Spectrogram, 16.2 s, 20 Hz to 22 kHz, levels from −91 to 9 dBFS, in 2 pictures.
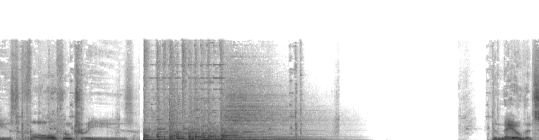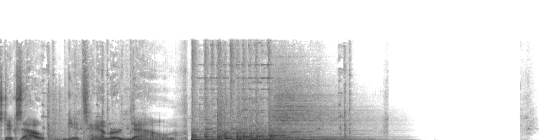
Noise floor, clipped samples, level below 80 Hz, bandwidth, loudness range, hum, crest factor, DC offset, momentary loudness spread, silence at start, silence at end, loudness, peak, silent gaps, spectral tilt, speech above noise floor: -86 dBFS; under 0.1%; -30 dBFS; 16 kHz; 15 LU; none; 18 dB; under 0.1%; 15 LU; 0 s; 2.3 s; -19 LUFS; -2 dBFS; 6.16-6.87 s; -4.5 dB/octave; 67 dB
